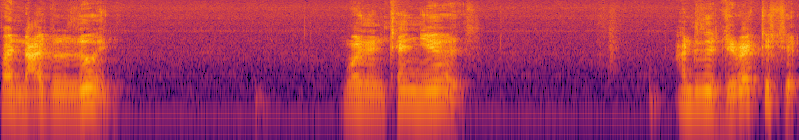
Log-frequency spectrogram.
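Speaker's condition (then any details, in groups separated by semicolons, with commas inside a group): Slurred speech from poisoning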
